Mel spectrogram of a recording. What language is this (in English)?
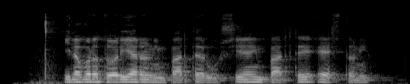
Italian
